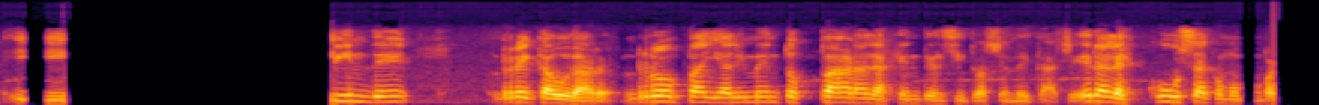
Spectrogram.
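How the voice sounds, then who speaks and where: A man with a Rioplatense accent, high-pitched yet dark and mellow in tone, fairly slow, with lively intonation. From Buenos Aires suburbs, Argentina. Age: young. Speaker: pastor and radio announcer. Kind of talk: interview answer.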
